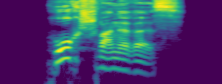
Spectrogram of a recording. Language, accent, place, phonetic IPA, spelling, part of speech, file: German, Germany, Berlin, [ˈhoːxˌʃvaŋəʁəs], hochschwangeres, adjective, De-hochschwangeres.ogg
- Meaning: strong/mixed nominative/accusative neuter singular of hochschwanger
